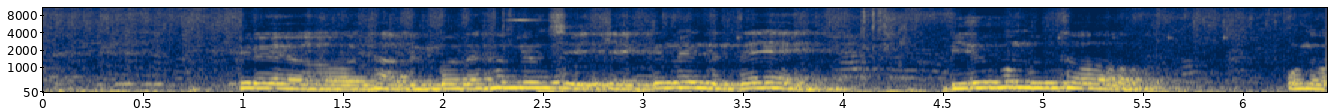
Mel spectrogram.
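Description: A young man talks calmly into a microphone over loudspeakers.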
